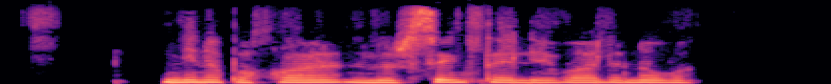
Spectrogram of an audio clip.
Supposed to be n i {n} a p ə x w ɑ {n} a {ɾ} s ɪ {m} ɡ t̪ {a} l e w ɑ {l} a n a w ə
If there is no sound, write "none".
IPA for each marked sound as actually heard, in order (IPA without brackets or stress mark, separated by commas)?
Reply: n, n, ɾ, ŋ, a, l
